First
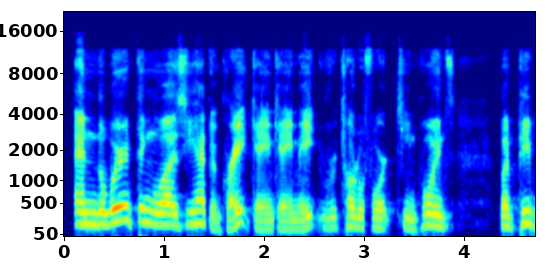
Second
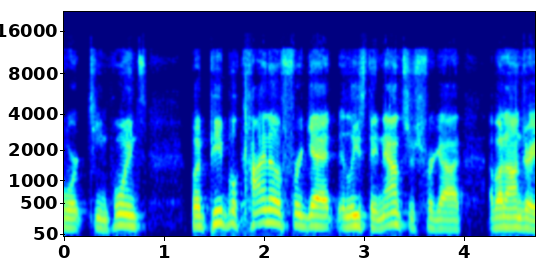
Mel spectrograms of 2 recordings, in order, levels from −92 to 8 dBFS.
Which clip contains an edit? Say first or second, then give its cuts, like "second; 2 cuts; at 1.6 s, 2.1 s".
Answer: first; 3 cuts; at 1.4 s, 2.1 s, 3.0 s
